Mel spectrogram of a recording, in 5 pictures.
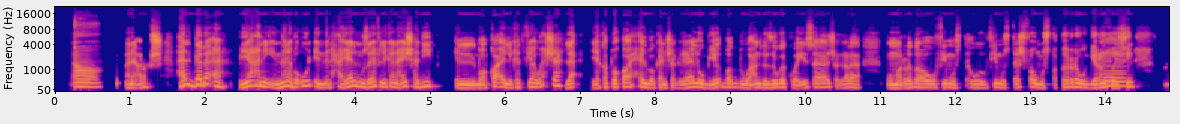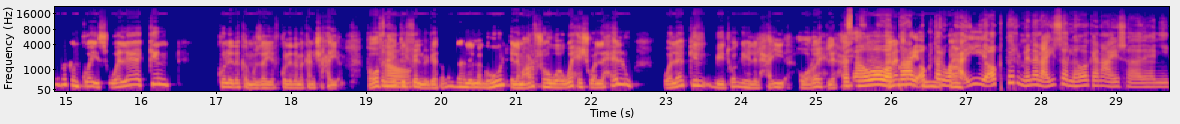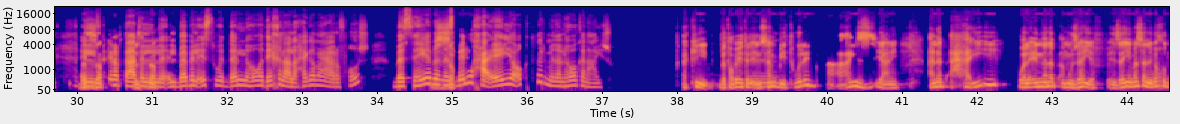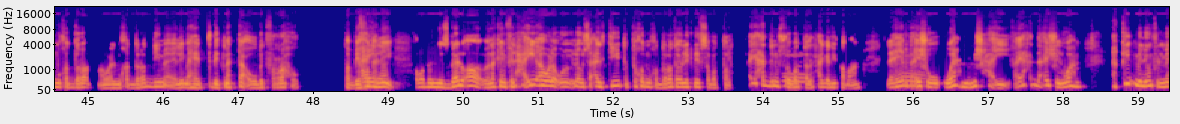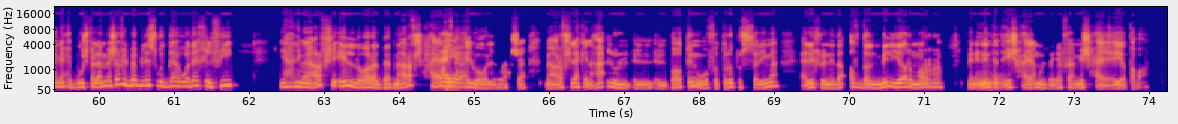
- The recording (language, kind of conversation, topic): Arabic, podcast, ما آخر فيلم أثّر فيك وليه؟
- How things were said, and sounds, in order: tapping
